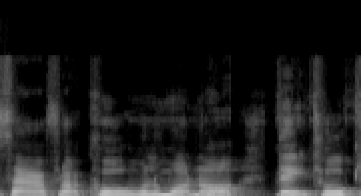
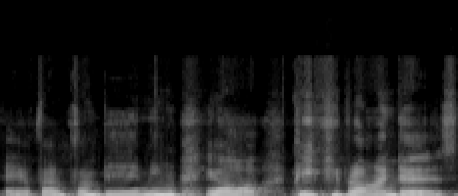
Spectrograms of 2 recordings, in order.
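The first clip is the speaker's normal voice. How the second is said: a quick, hammed-up Birmingham accent, higher and louder; Brummie accent; 11 semitones higher, 4 dB louder than usual. Streamer to chat, trying a Birmingham accent badly. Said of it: "The best I can do is".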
